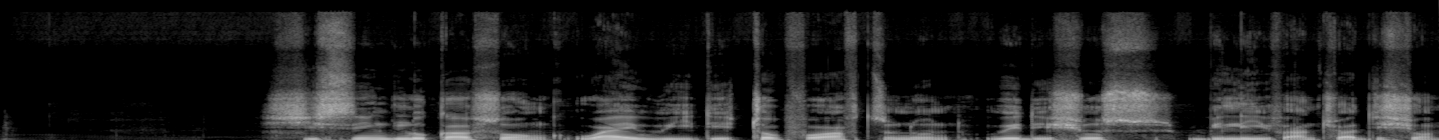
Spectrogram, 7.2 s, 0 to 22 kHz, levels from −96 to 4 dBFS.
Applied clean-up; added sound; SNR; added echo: neural mask model DeepFilterNet 3.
